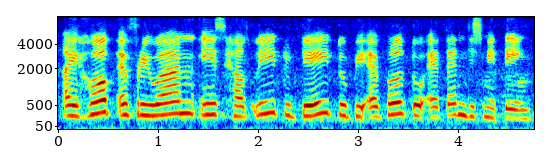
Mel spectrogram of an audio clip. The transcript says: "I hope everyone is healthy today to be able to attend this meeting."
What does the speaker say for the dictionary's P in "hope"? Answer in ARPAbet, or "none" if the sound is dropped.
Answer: P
